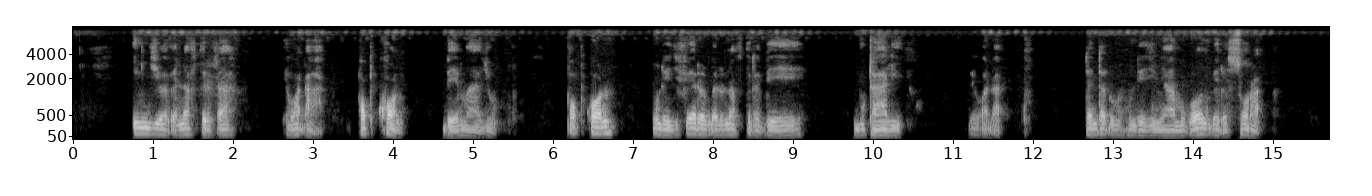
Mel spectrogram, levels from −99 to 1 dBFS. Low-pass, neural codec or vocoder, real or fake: 7.2 kHz; none; real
